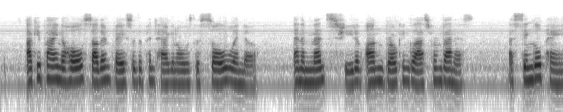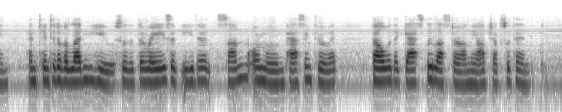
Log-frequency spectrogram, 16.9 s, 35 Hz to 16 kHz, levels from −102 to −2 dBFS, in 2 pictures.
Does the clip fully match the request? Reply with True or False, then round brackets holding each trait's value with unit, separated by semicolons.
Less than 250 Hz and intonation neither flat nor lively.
False (185 Hz; 2.1 semitones)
